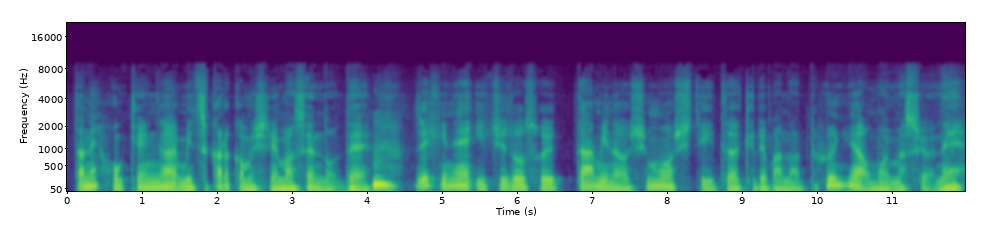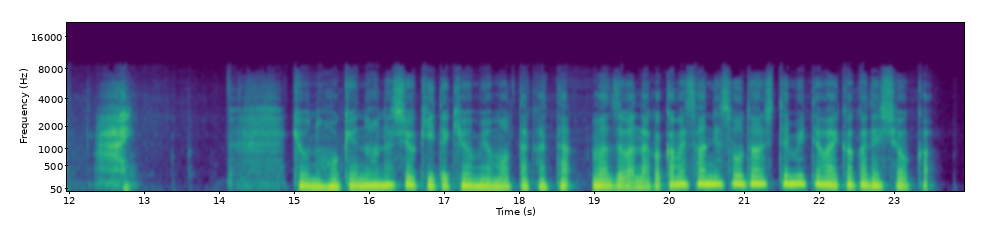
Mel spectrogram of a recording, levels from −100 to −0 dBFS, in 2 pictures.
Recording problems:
wrong speed and pitch; too slow and too low; 0.6 times normal speed

